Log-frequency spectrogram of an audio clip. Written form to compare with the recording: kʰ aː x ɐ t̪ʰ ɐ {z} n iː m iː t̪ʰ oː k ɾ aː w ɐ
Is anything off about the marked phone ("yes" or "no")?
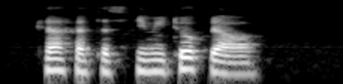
yes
